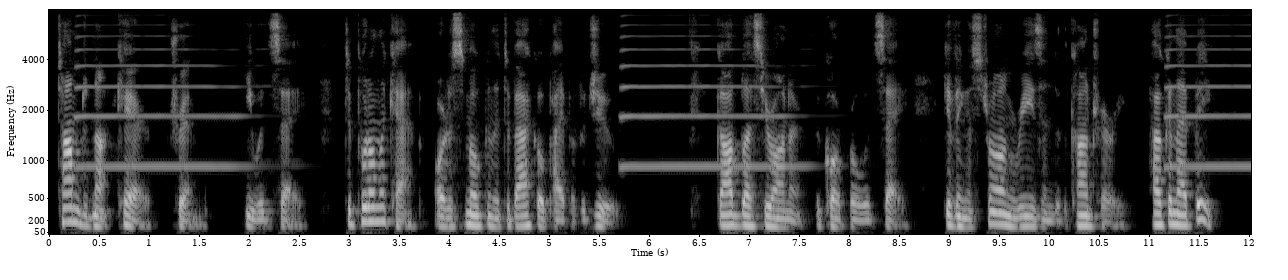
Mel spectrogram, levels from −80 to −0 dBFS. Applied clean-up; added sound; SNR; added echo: classical method log-MMSE.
